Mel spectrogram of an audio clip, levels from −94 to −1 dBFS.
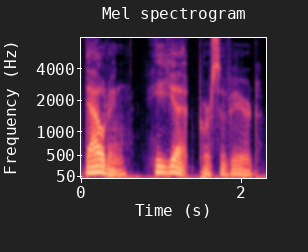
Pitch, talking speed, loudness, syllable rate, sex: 100 Hz, 105 wpm, -17 LUFS, 3.9 syllables/s, male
